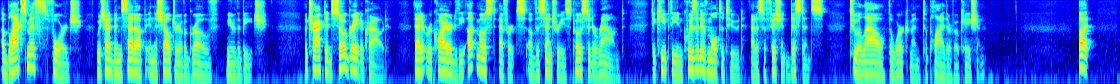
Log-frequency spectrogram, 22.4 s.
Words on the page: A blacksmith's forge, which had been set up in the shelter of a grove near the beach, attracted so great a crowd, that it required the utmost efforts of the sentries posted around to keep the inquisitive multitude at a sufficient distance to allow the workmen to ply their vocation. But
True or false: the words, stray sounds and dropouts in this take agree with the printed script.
true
